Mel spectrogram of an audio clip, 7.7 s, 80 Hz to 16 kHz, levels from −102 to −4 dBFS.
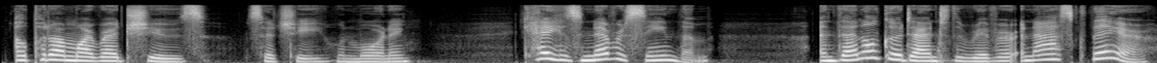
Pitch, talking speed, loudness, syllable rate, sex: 230 Hz, 200 wpm, -18 LUFS, 5.3 syllables/s, female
